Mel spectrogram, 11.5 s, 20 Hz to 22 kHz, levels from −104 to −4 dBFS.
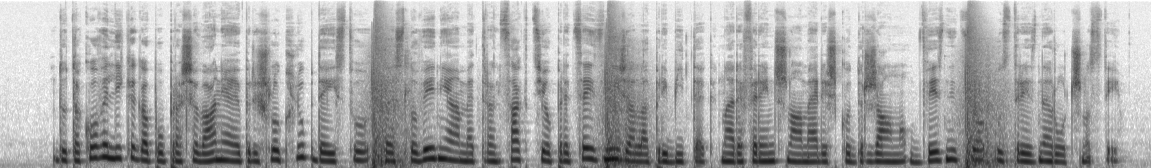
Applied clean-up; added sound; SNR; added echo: none; Fireworks; 12 dB; none.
